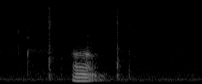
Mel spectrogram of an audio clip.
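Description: Three sharp clicks of computer input while a text box is placed on the slide: one about half a second in, then two close together past the one-second mark, over a faint steady hum.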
